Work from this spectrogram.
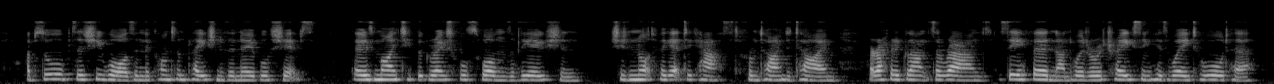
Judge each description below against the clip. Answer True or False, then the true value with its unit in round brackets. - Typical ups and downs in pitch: False (1.6 semitones)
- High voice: True (210 Hz)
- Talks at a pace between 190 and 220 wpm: True (200 wpm)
